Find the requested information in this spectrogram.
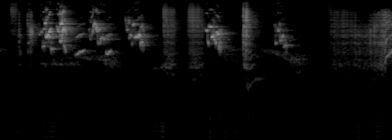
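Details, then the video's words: Budgerigar natural sound without editing: continuous scratchy warbling with squeaky rising and falling notes, clicks and a buzzy hiss near the end. "Muhabbet Kuşu Doğal Sesi"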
